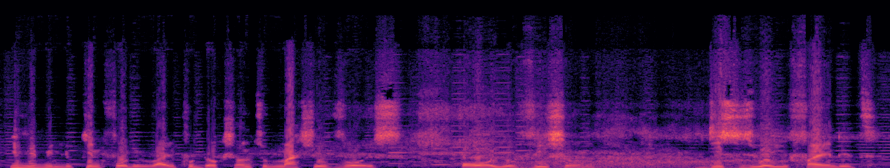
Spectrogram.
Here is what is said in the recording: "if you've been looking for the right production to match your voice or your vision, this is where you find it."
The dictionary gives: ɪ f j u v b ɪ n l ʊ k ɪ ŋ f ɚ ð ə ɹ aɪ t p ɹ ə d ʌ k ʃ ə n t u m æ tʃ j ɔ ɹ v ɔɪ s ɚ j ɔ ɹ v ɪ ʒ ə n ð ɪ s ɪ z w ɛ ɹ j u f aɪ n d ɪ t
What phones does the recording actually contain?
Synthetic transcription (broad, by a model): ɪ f j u b ɪ n l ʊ k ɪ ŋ f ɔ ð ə ɹ aɪ t p ɹ ə d ʌ k ʃ ə n t u m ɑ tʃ j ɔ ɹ v ɔɪ s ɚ j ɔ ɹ v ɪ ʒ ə n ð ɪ s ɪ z w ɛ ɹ j u f aɪ n d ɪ t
